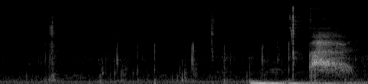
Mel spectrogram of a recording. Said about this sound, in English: I'm going to grab a sip of my beverage. Bear with me, folks.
